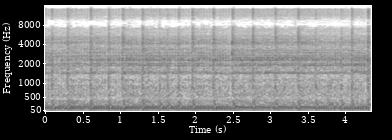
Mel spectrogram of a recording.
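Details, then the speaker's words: 1982 Yamaha YZ490 big-bore two-stroke single, started after fuel poured down the head: idles with a regular metallic rattle on every firing pulse; owner thinks the motor is worn, says they all rattle; unconfirmed. "Sounds like it's getting a bit old in the motor. Might just turn it off. Sounds like it's a bit rattly."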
